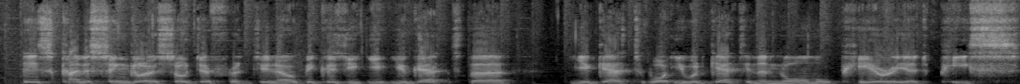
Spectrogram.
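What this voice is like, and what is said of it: Welsh accent. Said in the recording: “The Welsh accent is actually my favourite accent.”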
